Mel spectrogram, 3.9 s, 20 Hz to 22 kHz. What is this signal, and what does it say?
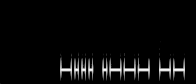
Morse code, heard as a keyed tone, about 17 wpm, 700 Hz. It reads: BJM
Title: USA Call Sign Postfixes - 3 Letters 17wpm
